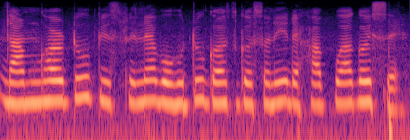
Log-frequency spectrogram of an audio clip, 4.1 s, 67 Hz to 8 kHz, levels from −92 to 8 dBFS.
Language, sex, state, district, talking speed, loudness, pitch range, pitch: Assamese, male, Assam, Sonitpur, 100 wpm, -14 LUFS, 235-255 Hz, 240 Hz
